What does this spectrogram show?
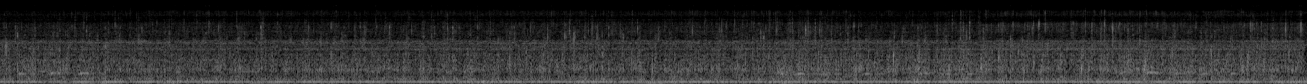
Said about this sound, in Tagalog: Pakuluan lang natin ng konting oras pa.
